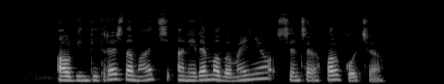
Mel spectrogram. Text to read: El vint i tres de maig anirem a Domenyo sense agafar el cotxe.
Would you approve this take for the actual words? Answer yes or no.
yes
